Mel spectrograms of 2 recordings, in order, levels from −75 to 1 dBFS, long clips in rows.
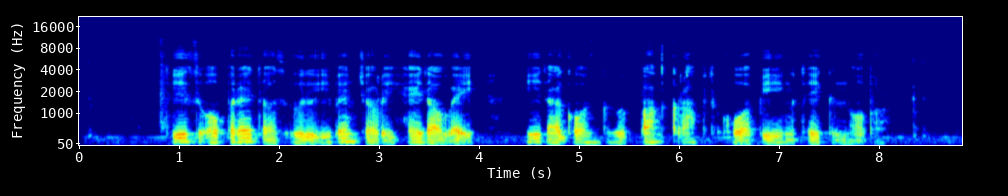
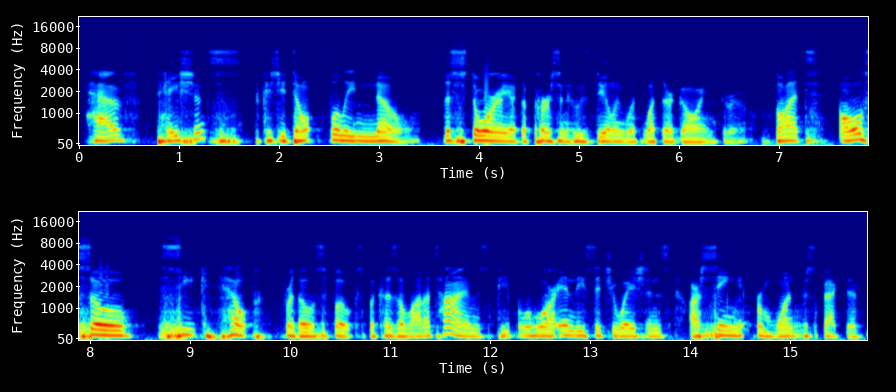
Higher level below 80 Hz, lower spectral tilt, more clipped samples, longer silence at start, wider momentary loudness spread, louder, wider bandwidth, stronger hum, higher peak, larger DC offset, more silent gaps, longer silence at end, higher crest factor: about the same, -50 dBFS vs -50 dBFS; second, -7.5 dB/octave vs -10 dB/octave; neither; first, 0.8 s vs 0.1 s; about the same, 12 LU vs 12 LU; second, -27 LUFS vs -19 LUFS; first, 10.5 kHz vs 7.6 kHz; neither; second, -6 dBFS vs -2 dBFS; neither; neither; first, 0.45 s vs 0.05 s; first, 22 dB vs 16 dB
